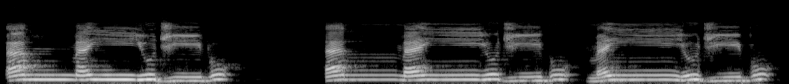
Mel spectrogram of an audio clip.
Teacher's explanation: the noon is merging into the ya with gunna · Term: idgham with gunna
